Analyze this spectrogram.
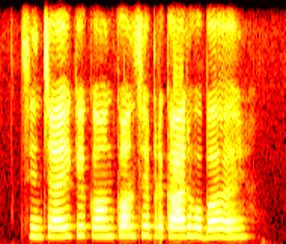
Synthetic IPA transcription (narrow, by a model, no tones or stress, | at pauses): sĩnt͡ʃaikekɔnkɔːnsepɾəkaɾɦobəɦɛ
